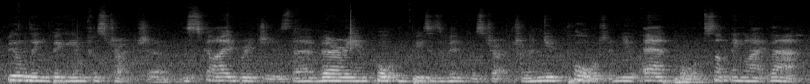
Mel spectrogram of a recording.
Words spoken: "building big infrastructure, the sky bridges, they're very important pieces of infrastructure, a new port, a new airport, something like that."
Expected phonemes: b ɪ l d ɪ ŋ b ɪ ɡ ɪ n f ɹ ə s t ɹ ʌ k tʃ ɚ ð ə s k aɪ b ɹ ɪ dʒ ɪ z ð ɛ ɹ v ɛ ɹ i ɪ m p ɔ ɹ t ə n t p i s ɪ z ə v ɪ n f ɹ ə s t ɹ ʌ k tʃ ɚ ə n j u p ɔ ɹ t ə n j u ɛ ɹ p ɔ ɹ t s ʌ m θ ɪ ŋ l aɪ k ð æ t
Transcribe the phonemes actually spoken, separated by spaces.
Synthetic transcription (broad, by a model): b ɪ l d ɪ ŋ b ɪ ɡ ɪ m f ɹ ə s t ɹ ʌ k tʃ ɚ ð ə s k aɪ b ɹ ɪ dʒ ɪ z ð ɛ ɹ v ɛ ɹ i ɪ m p ɔ ɹ t n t p i s ɪ z ə v ɪ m f ɹ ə s t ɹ ʌ k tʃ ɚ ə n j u p ɔ ɹ t ə n j u ɛ ɹ p ɔ ɹ t s ʌ m θ ɪ ŋ l aɪ k ð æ t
